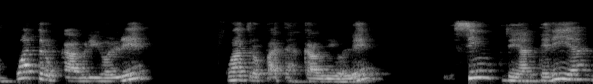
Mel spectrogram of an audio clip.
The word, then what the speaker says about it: cabriolé: Sin T. Cabriolé, el del respaldo con T. No se pronuncia castellano la T, así que lo pronunciamos cabriolé ambos.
